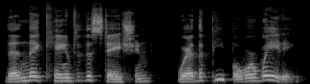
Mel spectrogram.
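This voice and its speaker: A man's voice: a little high, animated, normal speed. A man reading a children's story aloud as a scripted narrator.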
